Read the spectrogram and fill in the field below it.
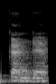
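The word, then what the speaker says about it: condemn: इसीलिए ऐसे वर्ड को हम कहते हैं आटम, सोलेम, कालम, डैम, हिम, कंडेम, यानी इन सभी वर्ड्स में लेटर एन साइलेंट होता है।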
